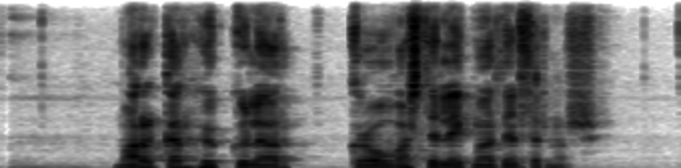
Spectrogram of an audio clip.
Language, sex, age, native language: Icelandic, male, 30-39, Icelandic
